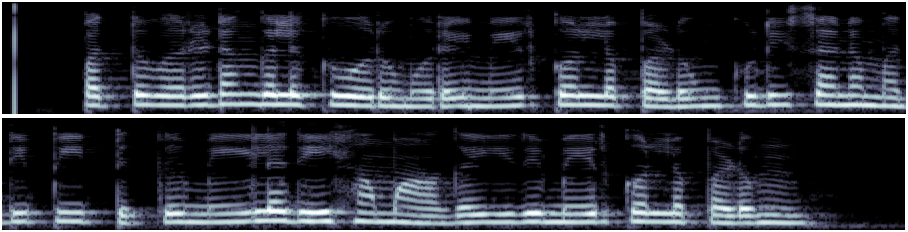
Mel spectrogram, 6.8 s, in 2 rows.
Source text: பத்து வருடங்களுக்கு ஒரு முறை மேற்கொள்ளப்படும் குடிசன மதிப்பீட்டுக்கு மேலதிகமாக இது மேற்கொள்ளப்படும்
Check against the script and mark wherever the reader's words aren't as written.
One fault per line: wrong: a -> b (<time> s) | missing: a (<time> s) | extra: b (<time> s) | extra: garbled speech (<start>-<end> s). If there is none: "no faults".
no faults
